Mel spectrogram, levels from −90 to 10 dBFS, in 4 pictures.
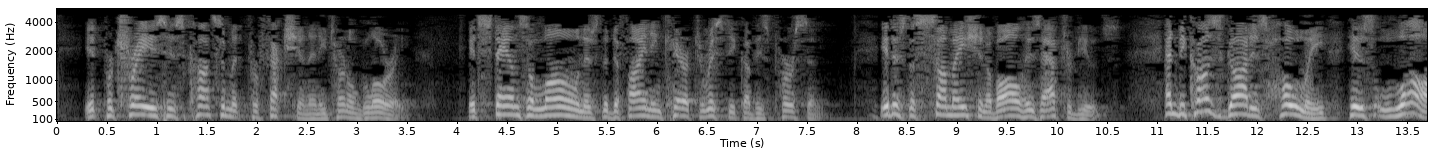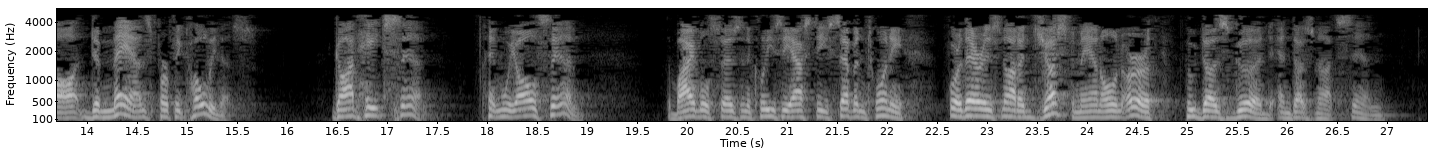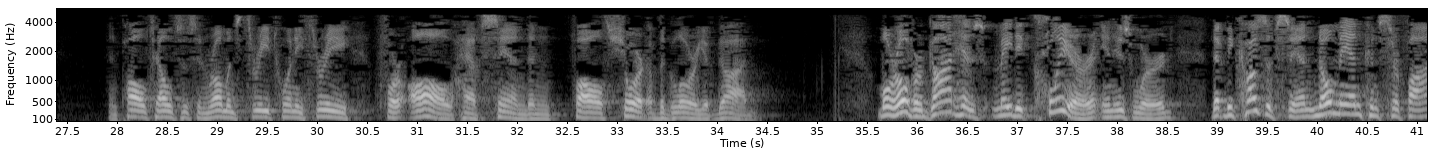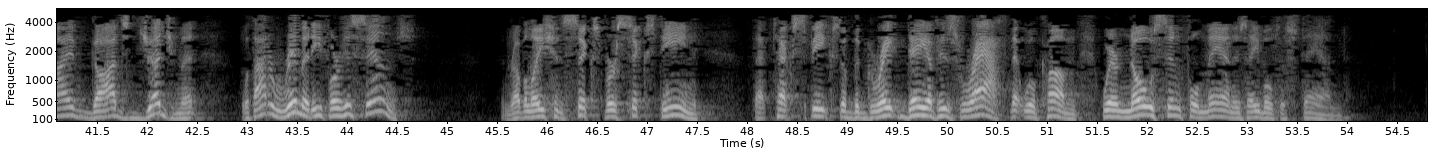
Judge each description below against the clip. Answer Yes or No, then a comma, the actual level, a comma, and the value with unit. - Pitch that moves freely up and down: Yes, wide, 5.8 semitones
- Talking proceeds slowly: No, average, 150 wpm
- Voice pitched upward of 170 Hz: No, medium, 150 Hz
